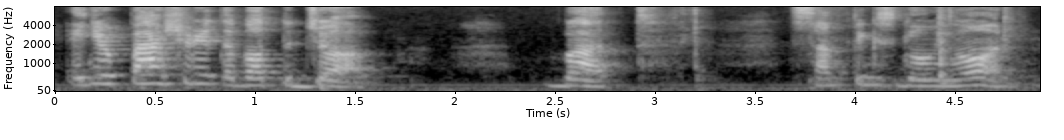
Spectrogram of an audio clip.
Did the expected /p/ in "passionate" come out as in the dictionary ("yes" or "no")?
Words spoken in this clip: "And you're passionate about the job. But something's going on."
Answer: yes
